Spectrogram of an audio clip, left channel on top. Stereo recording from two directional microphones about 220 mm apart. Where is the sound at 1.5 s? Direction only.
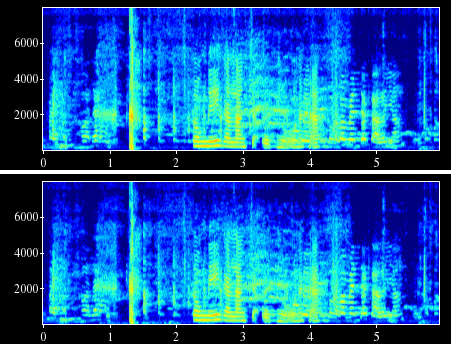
35° left (ahead or behind).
